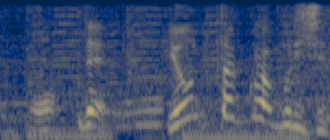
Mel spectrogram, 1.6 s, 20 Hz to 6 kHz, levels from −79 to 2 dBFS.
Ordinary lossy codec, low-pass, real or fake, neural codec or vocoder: none; 5.4 kHz; real; none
